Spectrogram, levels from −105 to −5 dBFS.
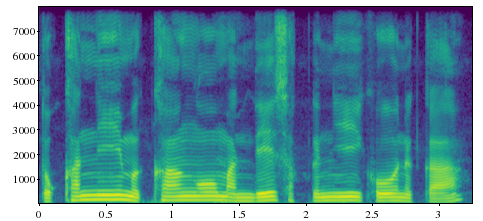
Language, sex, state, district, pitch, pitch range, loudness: Garo, male, Meghalaya, West Garo Hills, 150 Hz, 140-160 Hz, -15 LUFS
